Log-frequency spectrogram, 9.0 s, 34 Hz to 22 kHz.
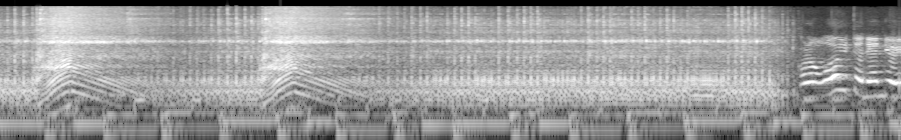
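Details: STIHL MS192TC chainsaw, reported hard to start and unstable: revs shoot up and sag twice, then wander unevenly with pops as speed drops toward idle; carburetor adjustment applied as the fix, possibly end of engine life.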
